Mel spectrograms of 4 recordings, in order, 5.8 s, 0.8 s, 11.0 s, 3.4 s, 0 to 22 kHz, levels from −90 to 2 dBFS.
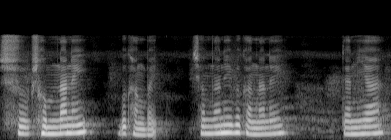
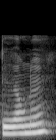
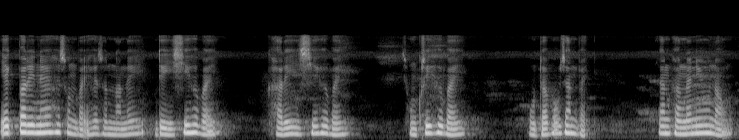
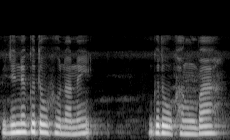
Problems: background sounds at intervals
